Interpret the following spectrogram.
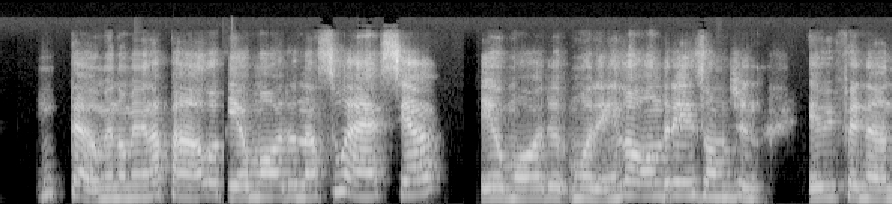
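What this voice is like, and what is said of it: São Paulo Brazilian Portuguese accent. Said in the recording (Portuguese): “Meu sotaque paulistês”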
